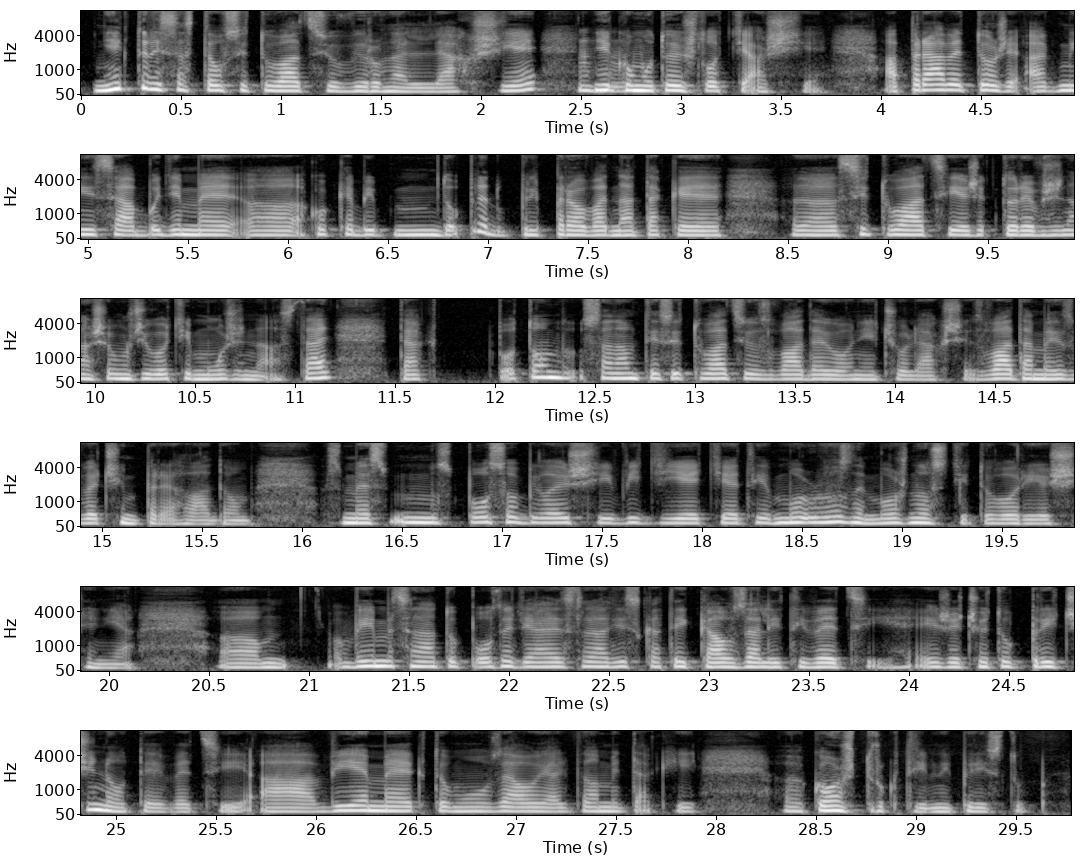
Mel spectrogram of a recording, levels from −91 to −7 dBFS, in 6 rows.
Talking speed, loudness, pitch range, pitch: 170 wpm, -21 LUFS, 165-185 Hz, 175 Hz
